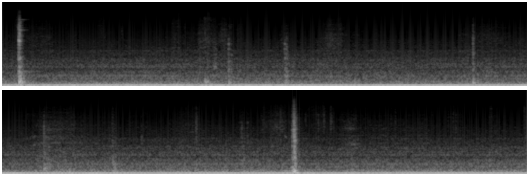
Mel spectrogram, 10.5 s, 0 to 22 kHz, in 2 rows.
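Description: Four-cylinder MK5 Toyota Supra's 2.0-litre turbo engine idling, heard from inside the cabin as a steady low hum. A few sharp clicks fall over it, the loudest about eight seconds in.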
